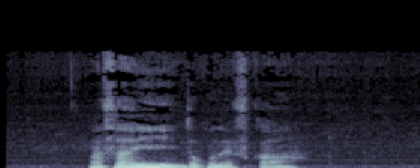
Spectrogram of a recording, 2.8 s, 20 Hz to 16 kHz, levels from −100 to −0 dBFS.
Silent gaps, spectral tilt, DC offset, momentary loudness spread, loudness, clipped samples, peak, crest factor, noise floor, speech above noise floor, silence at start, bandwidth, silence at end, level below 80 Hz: none; -8 dB/octave; under 0.1%; 14 LU; -26 LUFS; under 0.1%; -10 dBFS; 16 dB; -65 dBFS; 40 dB; 0.6 s; 11 kHz; 0.8 s; -50 dBFS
